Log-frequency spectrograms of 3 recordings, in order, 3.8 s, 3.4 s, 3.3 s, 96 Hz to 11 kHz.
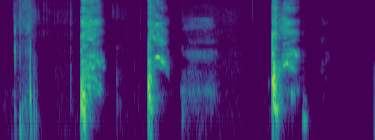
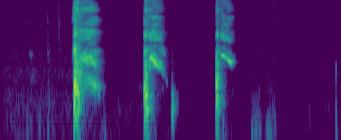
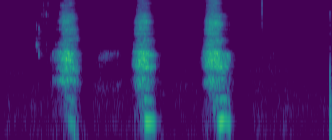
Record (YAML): three_cough_length: 3.8 s
three_cough_amplitude: 32767
three_cough_signal_mean_std_ratio: 0.3
cough_length: 3.4 s
cough_amplitude: 32768
cough_signal_mean_std_ratio: 0.29
exhalation_length: 3.3 s
exhalation_amplitude: 8913
exhalation_signal_mean_std_ratio: 0.35
survey_phase: alpha (2021-03-01 to 2021-08-12)
age: 18-44
gender: Female
wearing_mask: 'No'
symptom_cough_any: true
symptom_shortness_of_breath: true
symptom_fatigue: true
symptom_fever_high_temperature: true
symptom_headache: true
smoker_status: Never smoked
respiratory_condition_asthma: false
respiratory_condition_other: false
recruitment_source: Test and Trace
submission_delay: 1 day
covid_test_result: Positive
covid_test_method: LFT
